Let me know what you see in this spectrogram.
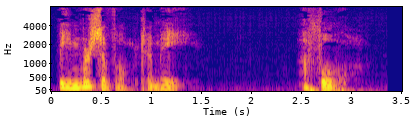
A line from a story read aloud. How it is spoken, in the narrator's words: the king ... murmured low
